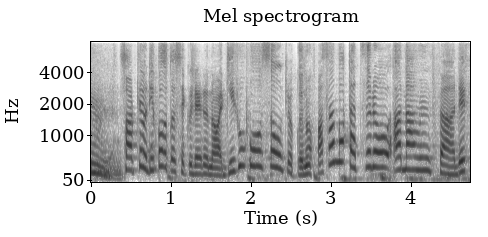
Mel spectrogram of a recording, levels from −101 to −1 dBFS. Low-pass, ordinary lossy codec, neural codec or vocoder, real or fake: none; none; codec, 16 kHz, 1 kbps, X-Codec, HuBERT features, trained on general audio; fake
